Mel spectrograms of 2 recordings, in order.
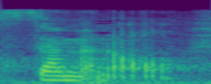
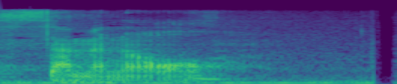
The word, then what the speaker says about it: Seminole: In their dialect, it became Similoni, and Americans learned the term and pronounced it as Seminole.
